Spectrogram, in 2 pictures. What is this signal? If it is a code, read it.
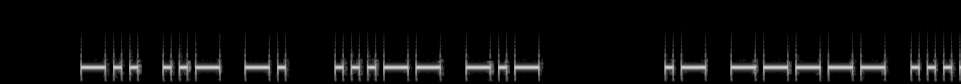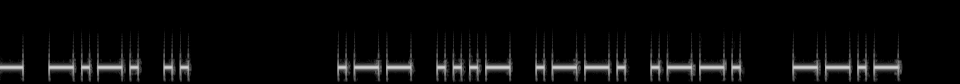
Morse code, heard as a keyed tone, about 15 wpm, 800 Hz. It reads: DUN3K A0VCI WVPPQ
